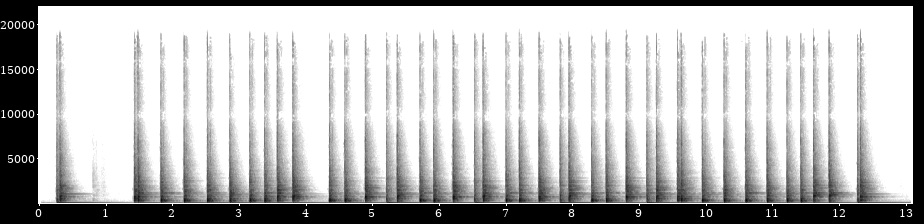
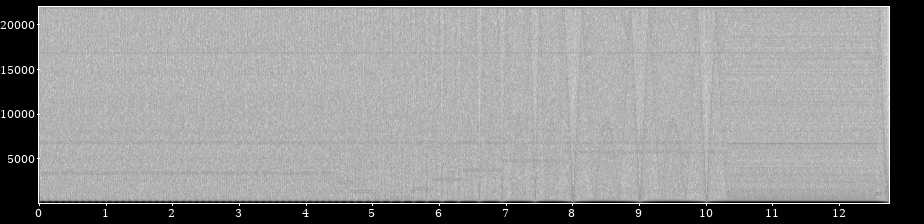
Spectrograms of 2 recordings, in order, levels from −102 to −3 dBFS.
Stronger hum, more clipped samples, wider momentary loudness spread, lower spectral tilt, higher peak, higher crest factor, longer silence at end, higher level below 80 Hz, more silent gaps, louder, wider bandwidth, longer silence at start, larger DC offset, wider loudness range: neither; neither; about the same, 4 LU vs 3 LU; second, -6 dB/octave vs -9.5 dB/octave; first, 0 dBFS vs -4 dBFS; first, 20 dB vs 6 dB; first, 0.4 s vs 0.05 s; first, -36 dBFS vs -44 dBFS; neither; second, -21 LUFS vs -11 LUFS; first, 18.5 kHz vs 0.2 kHz; first, 0.25 s vs 0 s; second, under 0.1% vs 0.4%; about the same, 1 LU vs 1 LU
